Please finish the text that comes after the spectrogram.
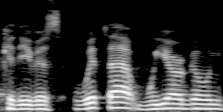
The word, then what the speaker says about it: Khadevis: Yeah, so my name is Khadevis. That's spelled K as in kind, H as in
